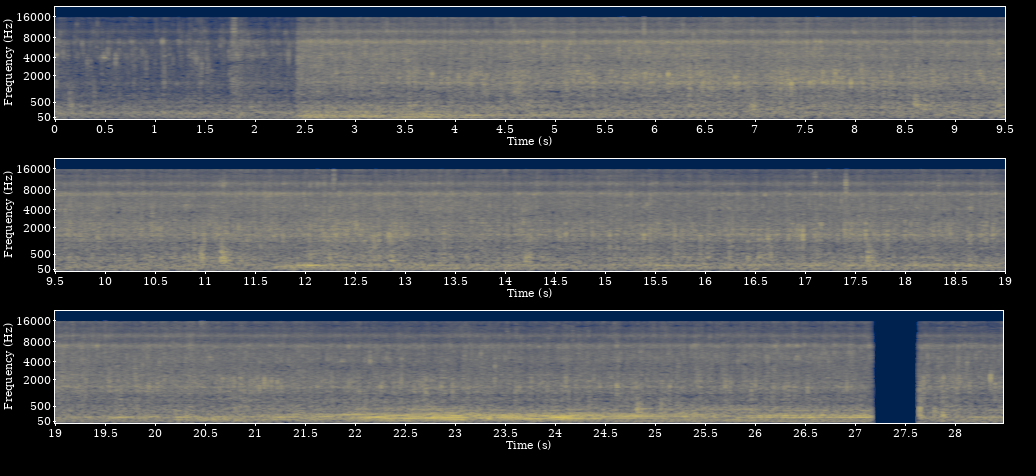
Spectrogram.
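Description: Shrimp deep-frying in hot oil in a wok: a steady sizzle that steps up louder about two seconds in and breaks off for a moment near the end.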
